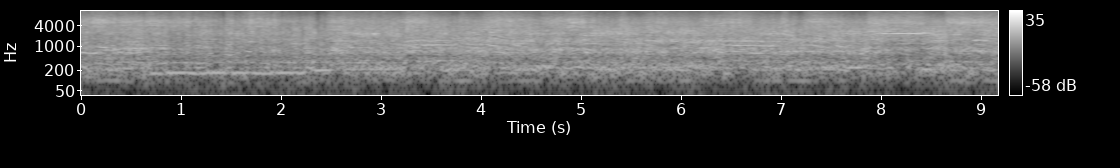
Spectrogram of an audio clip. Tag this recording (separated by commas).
Music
